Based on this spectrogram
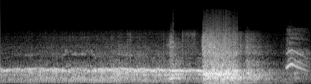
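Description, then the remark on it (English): A car engine drones steadily, then the car brakes hard to avoid a taxi cab, with a loud, harsh skid lasting about half a second, followed by a brief wavering squeal as the car stops. “Would you have preferred to have me run into that taxi cab or stop quickly?”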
